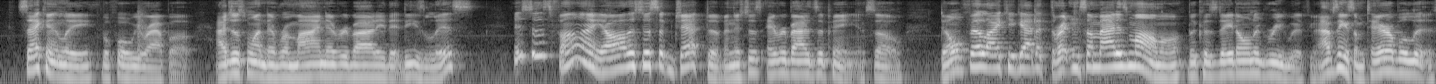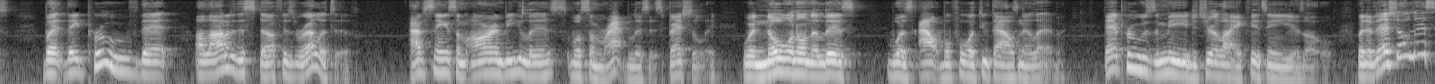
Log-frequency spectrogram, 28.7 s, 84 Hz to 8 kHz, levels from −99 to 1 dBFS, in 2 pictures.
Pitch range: 120-155 Hz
